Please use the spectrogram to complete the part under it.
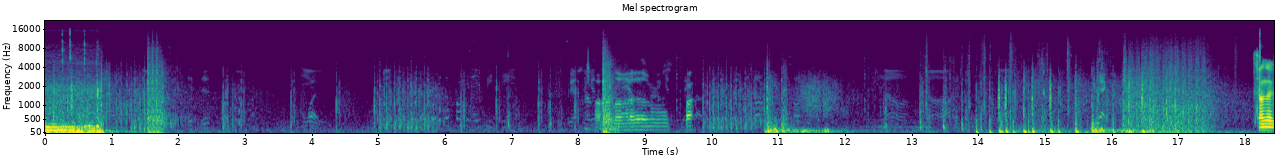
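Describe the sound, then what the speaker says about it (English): AK rifle fire in the video game Project Reality comes as loud bursts and scattered distant shots, with players talking over the gunfire throughout. "Sounds like there's AK fire northwest."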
